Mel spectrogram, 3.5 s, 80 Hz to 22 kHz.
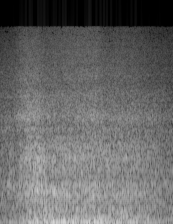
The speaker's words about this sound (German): Sie sind plötzlich da, entstehen wie aus dem Nichts und haben oft verheerende Folgen. Monsterwellen mitten auf dem Ozean können 10, 15 Meter hoch werden und die größten Schiffe zum Kentern bringen.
